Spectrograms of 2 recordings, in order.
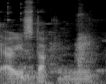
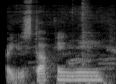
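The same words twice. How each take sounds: First: Said in the usual way. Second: "Are you stalking me?" asked higher, with a rising, wary push on "me"; higher suspicious retake. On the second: Shown as a demonstration. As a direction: pitch the line up as a suspicious accusation. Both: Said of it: "I say".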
